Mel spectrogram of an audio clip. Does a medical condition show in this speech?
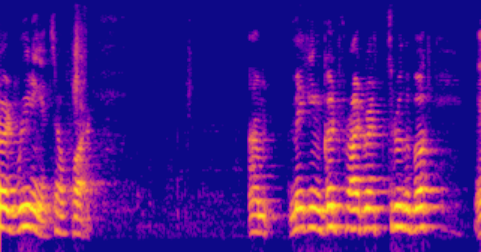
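Yes: cerebral palsy.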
